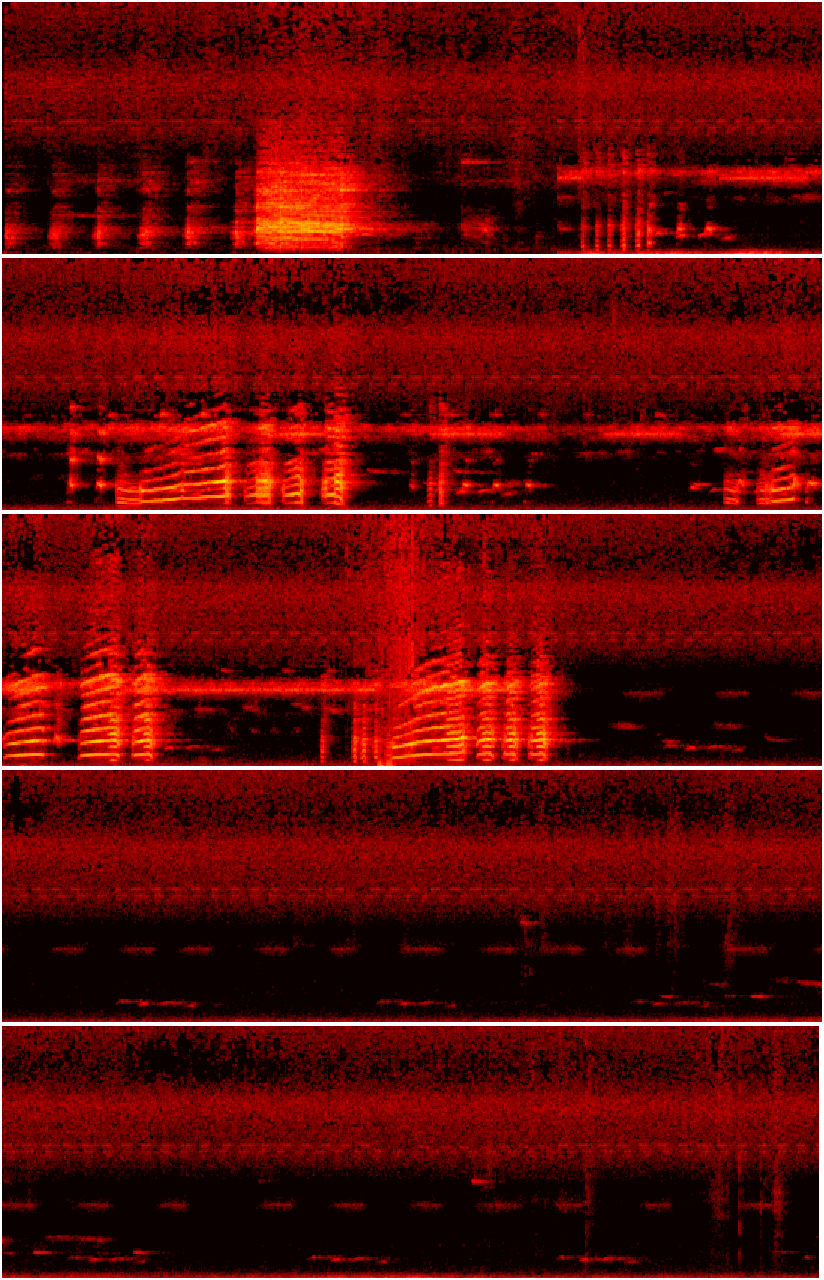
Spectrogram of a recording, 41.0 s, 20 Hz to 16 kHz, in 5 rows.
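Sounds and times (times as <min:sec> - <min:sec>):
faint chirps and ticks: 0:22.1 - 0:40.9.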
